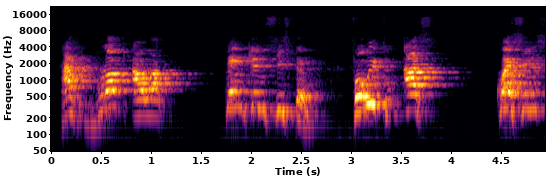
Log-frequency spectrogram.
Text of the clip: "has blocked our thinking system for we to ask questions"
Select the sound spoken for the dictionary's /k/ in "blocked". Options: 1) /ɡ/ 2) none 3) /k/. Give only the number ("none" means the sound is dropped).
2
